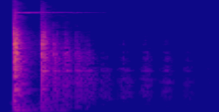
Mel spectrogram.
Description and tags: coin or money spinning on a wooden or plastic table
